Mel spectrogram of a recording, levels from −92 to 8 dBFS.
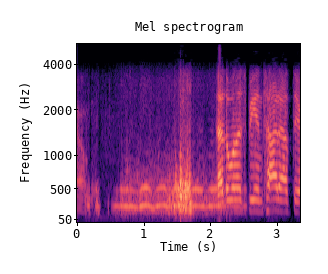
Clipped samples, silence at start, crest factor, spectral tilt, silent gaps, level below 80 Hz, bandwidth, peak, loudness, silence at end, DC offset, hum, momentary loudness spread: under 0.1%; 0 s; 18 dB; -9 dB/octave; none; -60 dBFS; 5.4 kHz; 0 dBFS; -18 LUFS; 0 s; under 0.1%; none; 19 LU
